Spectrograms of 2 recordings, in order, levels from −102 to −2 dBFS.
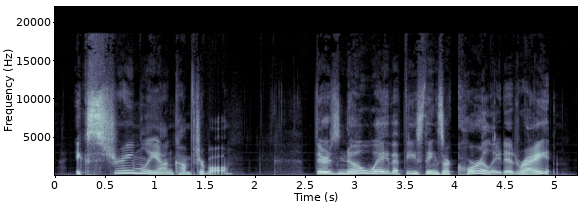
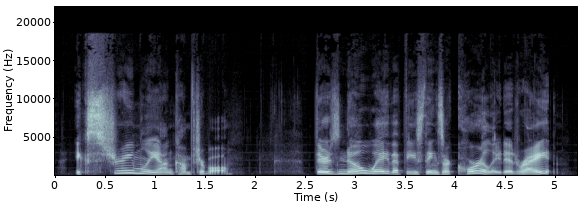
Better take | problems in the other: first | thin; somewhat; fading below 450 Hz

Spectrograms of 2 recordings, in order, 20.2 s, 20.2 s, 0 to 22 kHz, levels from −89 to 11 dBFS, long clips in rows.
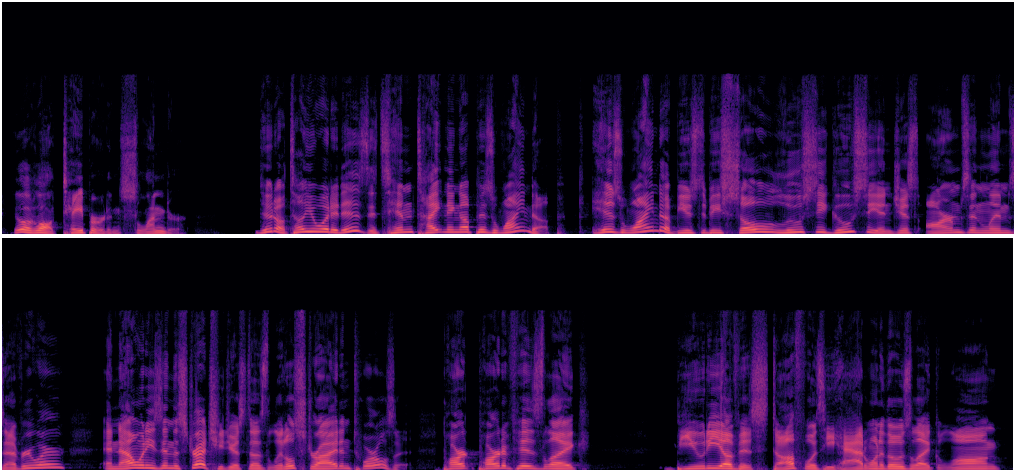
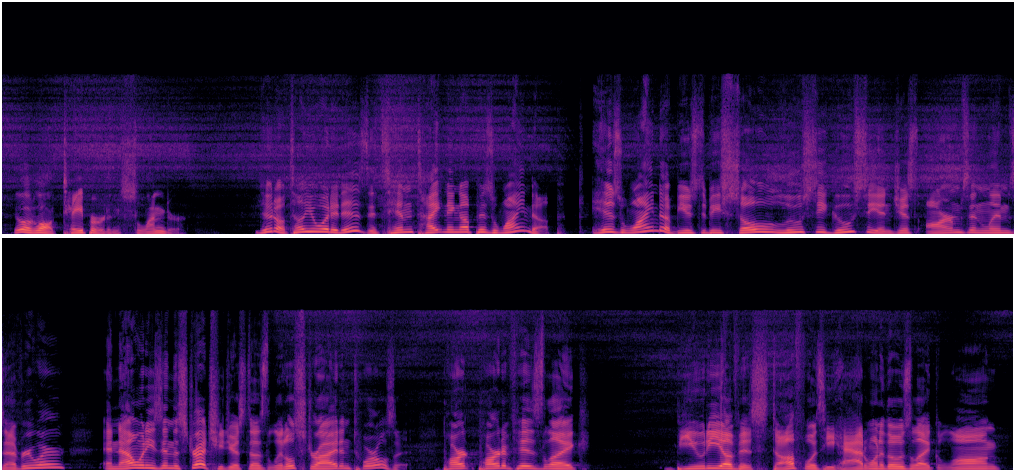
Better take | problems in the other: first | hiss; faint; throughout; 25 dB below the speech

